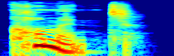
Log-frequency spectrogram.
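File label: "comment", British English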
